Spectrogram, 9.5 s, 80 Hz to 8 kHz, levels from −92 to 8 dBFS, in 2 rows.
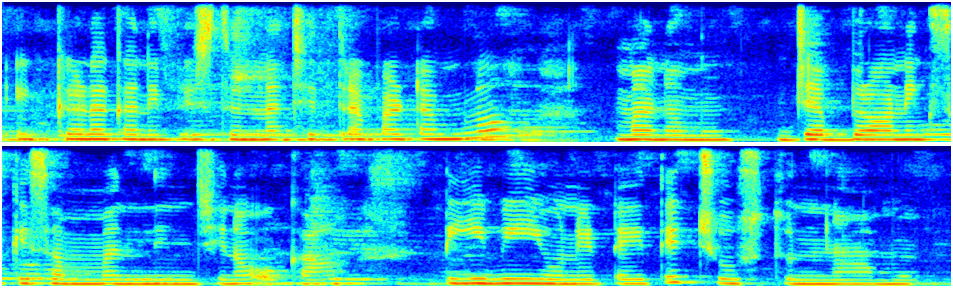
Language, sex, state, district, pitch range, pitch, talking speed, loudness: Telugu, female, Andhra Pradesh, Sri Satya Sai, 235-260 Hz, 250 Hz, 75 wpm, -18 LUFS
